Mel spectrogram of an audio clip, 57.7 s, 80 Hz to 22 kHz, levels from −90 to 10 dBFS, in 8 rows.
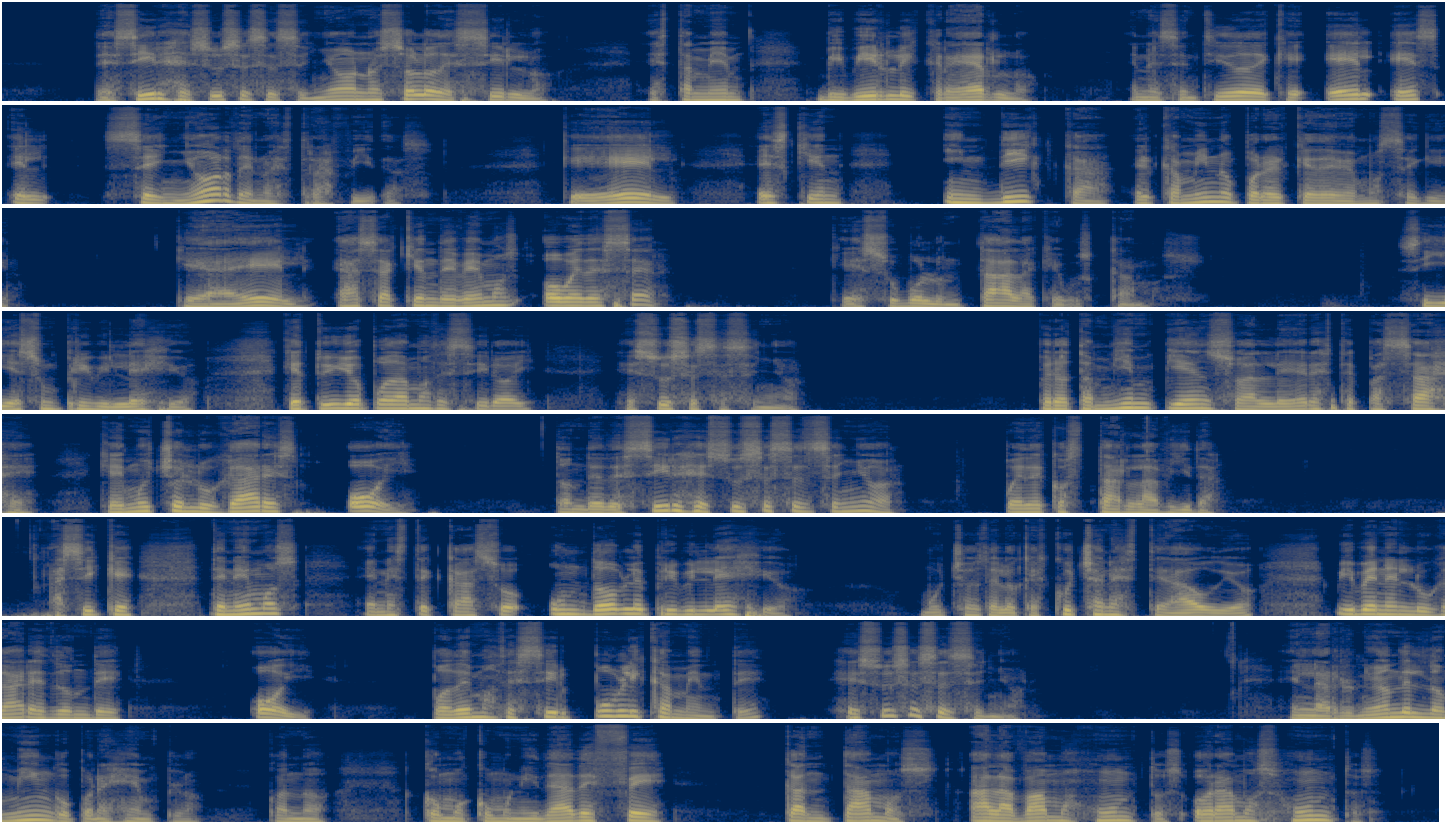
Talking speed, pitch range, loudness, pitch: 140 wpm, 115-155 Hz, -23 LUFS, 135 Hz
